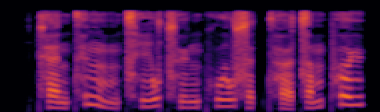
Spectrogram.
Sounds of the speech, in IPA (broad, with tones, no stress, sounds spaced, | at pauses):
kʰ ɛː˨˩ n t̪ʰ ɪ˥ ŋ m ɐ˨˩ m t͡sʰ iː˨˥ w t͡sʰ yː˨ ŋ kʷʰ iː˧ w s ɵ˨ t̚ t̪ʰ œː˨˩ t͡s ɐ˨˥ m pʰ ɵ˥ ɥ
